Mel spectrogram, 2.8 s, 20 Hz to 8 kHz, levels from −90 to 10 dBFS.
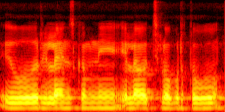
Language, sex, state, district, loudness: Kannada, male, Karnataka, Belgaum, -14 LUFS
